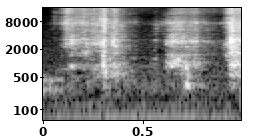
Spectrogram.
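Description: Scissors snip through a Streptocarpus leaf cutting in three close, crisp cuts, quiet and alone with no talking.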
